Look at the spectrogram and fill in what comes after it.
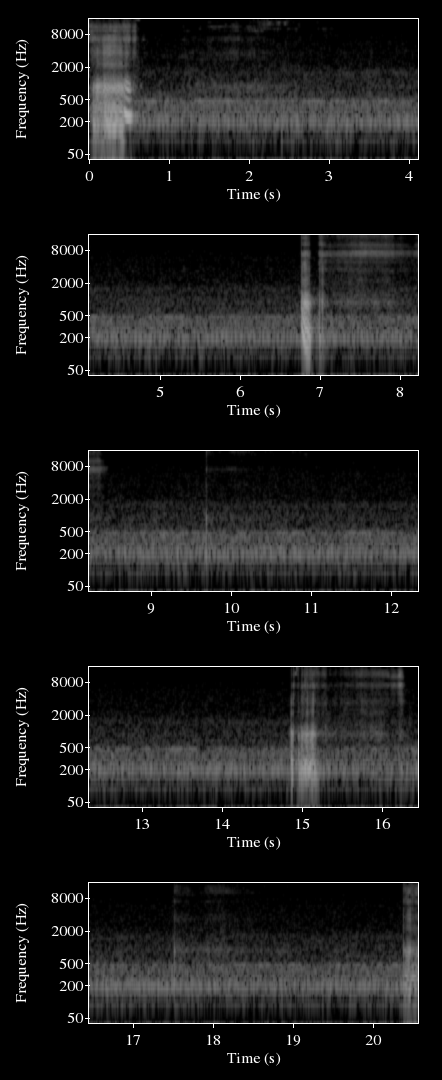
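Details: Snoring in a dog in REM sleep: a few brief snorting snores over a low, steady breathing hum.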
